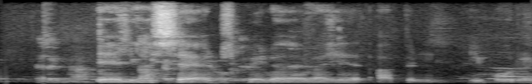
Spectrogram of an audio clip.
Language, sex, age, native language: Icelandic, male, 13, Icelandic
